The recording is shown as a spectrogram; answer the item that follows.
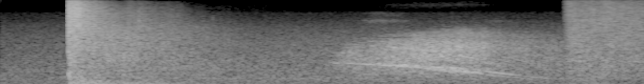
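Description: A big naval gun salvo from the battleship Duke of York in the naval game Atlantic Fleet: one sharp, loud boom that rumbles away, then a rising whistle of shells in flight, with no voices.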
